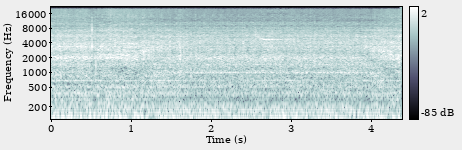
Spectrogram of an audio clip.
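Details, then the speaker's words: Toyota TE72 wagon barn find, owner-rebuilt engine with documentation, needs alternator; deep steady idle rumble with even beat, no knocks, misses or ticks — normal healthy idle. "But it runs, it drives nice, it idles good."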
